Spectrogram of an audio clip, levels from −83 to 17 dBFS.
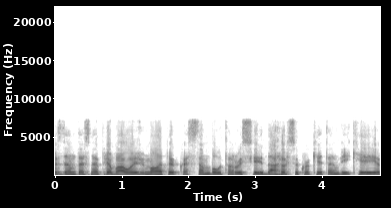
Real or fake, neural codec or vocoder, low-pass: fake; codec, 16 kHz, 2 kbps, FunCodec, trained on LibriTTS, 25 frames a second; 7.2 kHz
